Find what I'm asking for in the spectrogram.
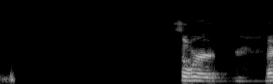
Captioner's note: male Voice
